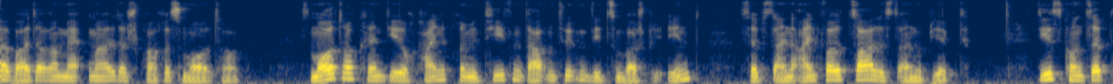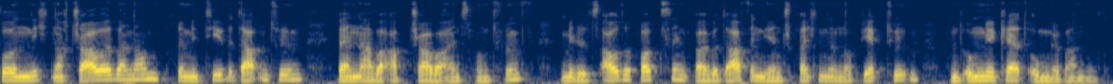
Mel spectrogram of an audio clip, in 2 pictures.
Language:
German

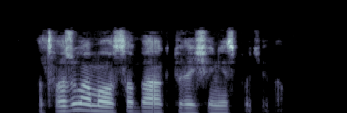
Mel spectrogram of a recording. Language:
Polish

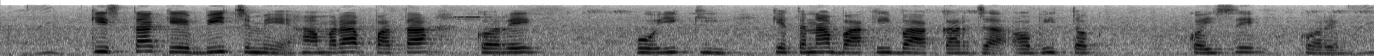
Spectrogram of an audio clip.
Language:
Bhojpuri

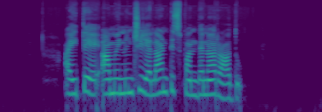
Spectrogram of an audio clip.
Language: Telugu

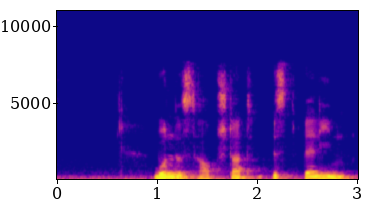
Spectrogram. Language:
German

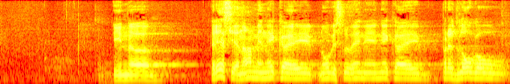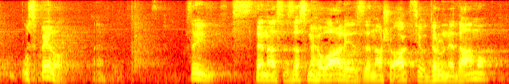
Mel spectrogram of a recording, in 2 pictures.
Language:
Slovenian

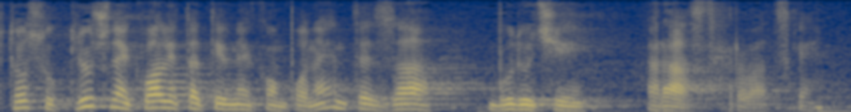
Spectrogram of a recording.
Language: Croatian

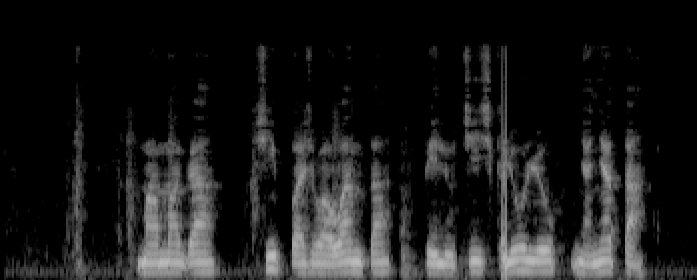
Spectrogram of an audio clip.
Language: Southern Pastaza Quechua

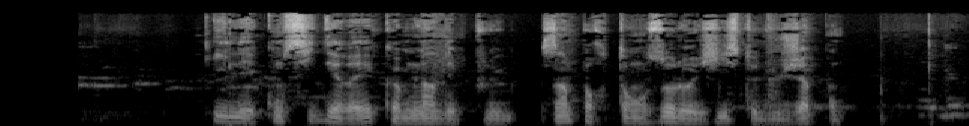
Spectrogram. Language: French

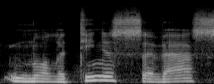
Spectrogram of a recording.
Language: Lithuanian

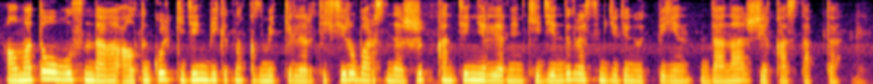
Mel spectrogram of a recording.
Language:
Kazakh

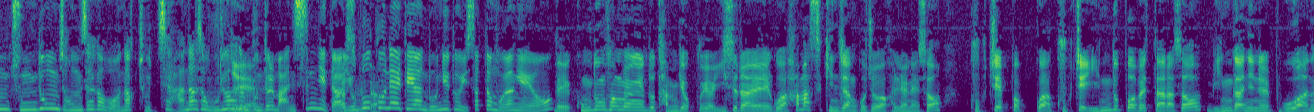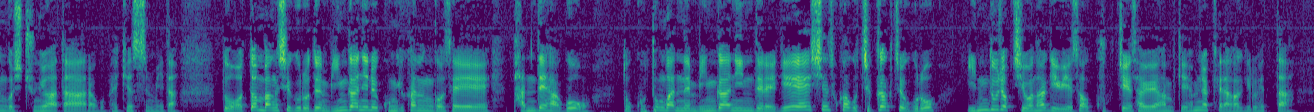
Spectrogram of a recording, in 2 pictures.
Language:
Korean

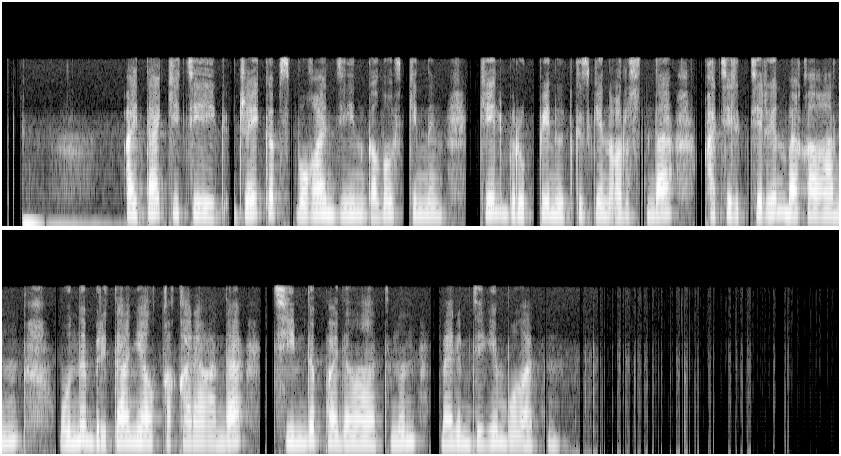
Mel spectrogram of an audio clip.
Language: Kazakh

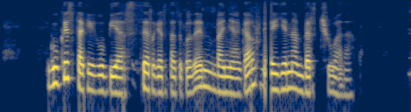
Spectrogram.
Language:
Basque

